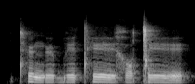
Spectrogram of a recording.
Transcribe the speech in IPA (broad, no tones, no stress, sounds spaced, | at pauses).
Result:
tʰ ʏ ŋ ʏː b ɪː tʰ ɪː x ɔ ǀ ɪː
